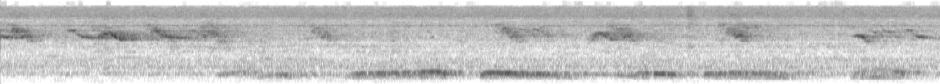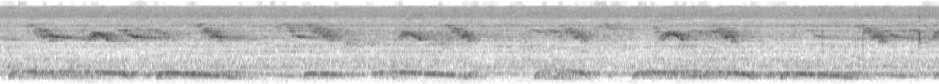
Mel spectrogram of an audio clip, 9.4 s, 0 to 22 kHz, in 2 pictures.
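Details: Wood pigeon cooing in a spring garden on 23 April 2019, two birds present: a long string of soft, low, muffled coos running together, while small birds twitter and chirp brightly in the background.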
